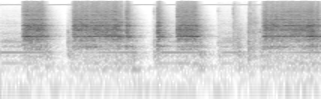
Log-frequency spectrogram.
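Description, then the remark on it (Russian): A dot matrix printer prints in a series of loud, buzzing, rasping passes, each broken by brief pauses as the head moves back, with no voices. “И еще, пацаны, у меня был матричный принтер, который по сути своей недалеко отошел от печатной машинки.”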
